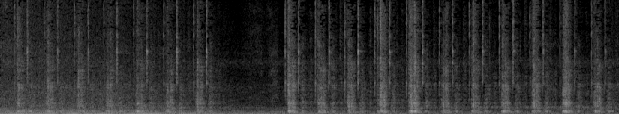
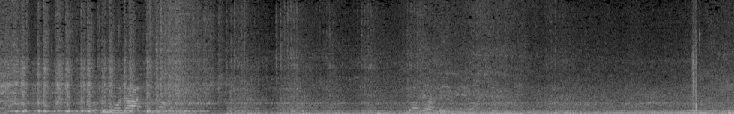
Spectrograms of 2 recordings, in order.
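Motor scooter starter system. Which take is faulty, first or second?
first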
